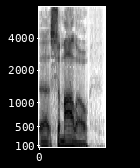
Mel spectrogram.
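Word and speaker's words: Seumalo: And then Isaac is pronounced Somalo.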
